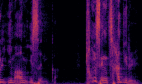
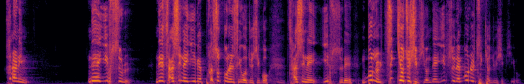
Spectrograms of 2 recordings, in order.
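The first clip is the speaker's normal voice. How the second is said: loud, high-pitched pleading prayer; fervent prayer; 9 semitones higher, 15 dB louder than usual. Acted. David praying to God to guard his lips, fervent. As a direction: cry out urgently to God. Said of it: "하나님께 기도하는 거예요".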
